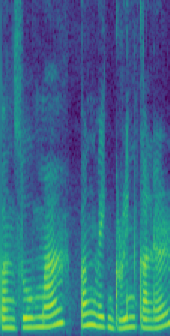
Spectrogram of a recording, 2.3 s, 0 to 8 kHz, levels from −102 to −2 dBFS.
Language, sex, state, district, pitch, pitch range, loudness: Wancho, female, Arunachal Pradesh, Longding, 225 Hz, 215-255 Hz, -17 LUFS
